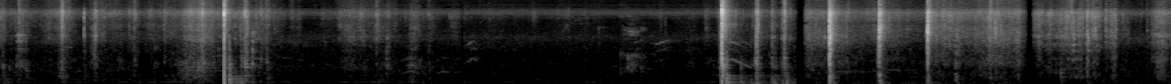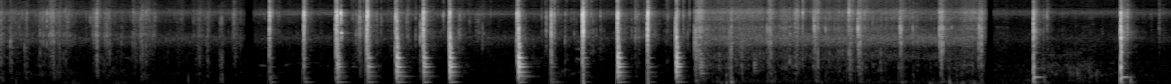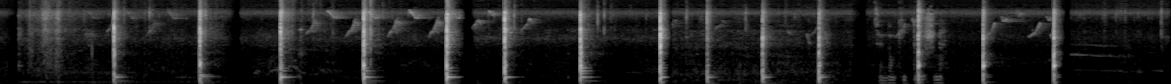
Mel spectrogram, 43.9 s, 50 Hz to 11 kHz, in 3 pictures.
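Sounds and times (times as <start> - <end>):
blade chopping wood: 2.8 - 3.2, 9.0 - 11.8, 18.0 - 20.4, 21.1 - 23.4, 27.6 - 27.8, 28.6 - 28.9, 30.7 - 31.0, 31.8 - 32.0, 33.8 - 34.1, 34.9 - 35.8, 36.6 - 36.9, 37.6 - 39.7.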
